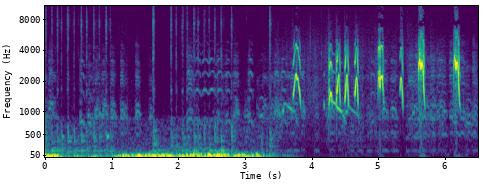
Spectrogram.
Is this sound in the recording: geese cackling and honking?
yes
